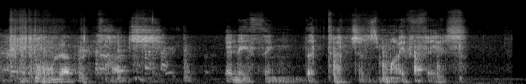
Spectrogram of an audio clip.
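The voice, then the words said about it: Funny voice with a crack. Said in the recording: “Love his funny voice. That crack, I'll tell you. Perfect voice.”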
